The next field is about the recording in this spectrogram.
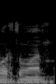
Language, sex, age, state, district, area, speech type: Odia, male, 18-30, Odisha, Malkangiri, urban, spontaneous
